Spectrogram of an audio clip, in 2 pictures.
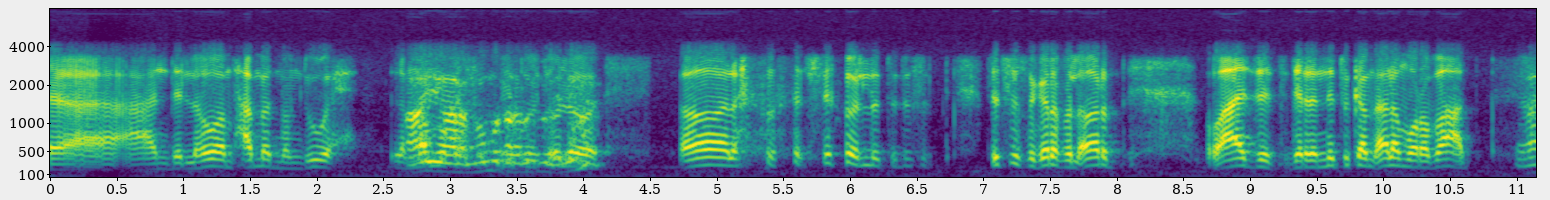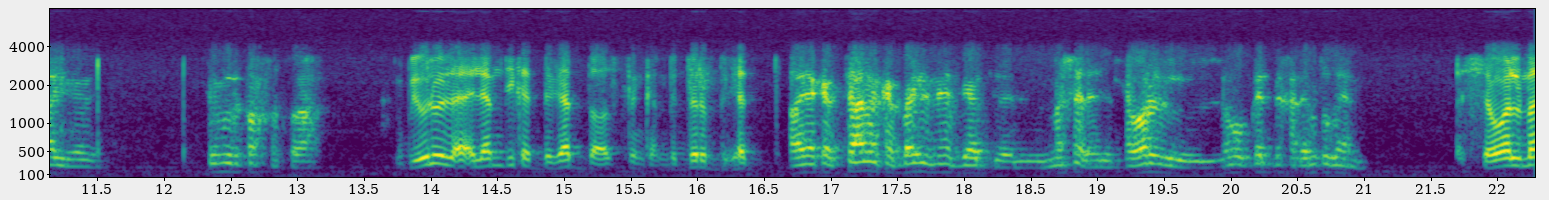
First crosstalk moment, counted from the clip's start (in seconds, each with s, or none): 2.7 s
